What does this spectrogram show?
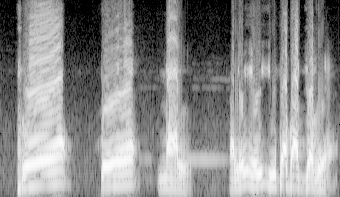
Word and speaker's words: propenal: থাকবে, ই বাদ যাবে, তাহলে একসাথে করে দাও প্রোপেনাল। বুঝতে পেরেছ? জি স্যার। প্রোপিনাল, প্রোপিনাল, PROPENAL, প্রোপিনাল উচ্চারণটা।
